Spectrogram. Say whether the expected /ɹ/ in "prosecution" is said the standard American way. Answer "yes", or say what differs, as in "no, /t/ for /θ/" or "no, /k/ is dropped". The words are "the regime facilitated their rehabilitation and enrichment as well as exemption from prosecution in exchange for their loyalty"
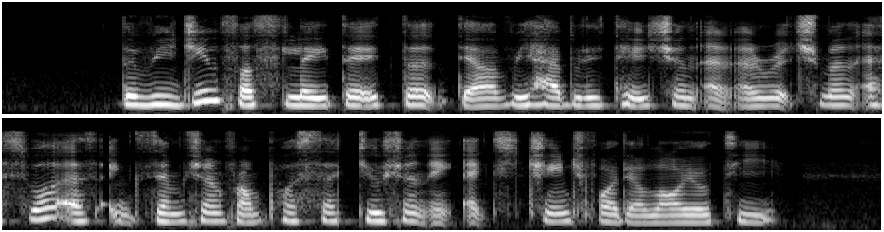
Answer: no, /ɹ/ is dropped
